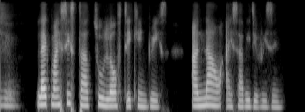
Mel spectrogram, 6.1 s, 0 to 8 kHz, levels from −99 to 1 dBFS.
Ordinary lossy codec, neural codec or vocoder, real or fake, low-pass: none; codec, 16 kHz, about 1 kbps, DyCAST, with the encoder's durations; fake; 7.2 kHz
